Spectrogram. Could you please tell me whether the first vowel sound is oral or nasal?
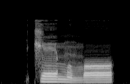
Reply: oral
